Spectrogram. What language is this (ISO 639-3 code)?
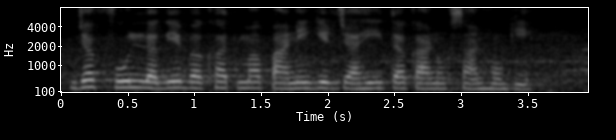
hne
